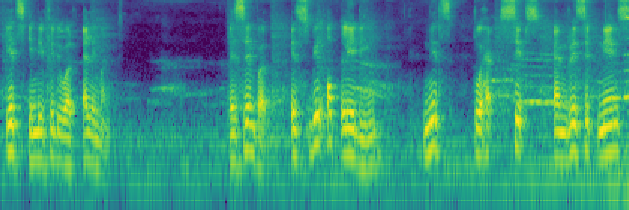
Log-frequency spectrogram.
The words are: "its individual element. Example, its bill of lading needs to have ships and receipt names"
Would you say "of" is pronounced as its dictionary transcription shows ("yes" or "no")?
no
